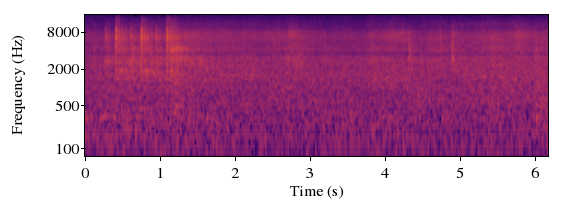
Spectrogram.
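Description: Steady hiss of room noise in a large hall, with a few faint clicks about a second in.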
